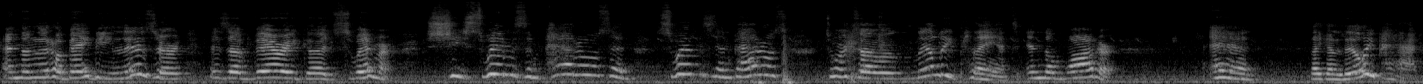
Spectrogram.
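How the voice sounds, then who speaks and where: Woman playing a gentle grandmother, high-pitched, expressive children's storytelling, lingering repeated words, faint background noise. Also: slow pace, distant mic, low-quality recording. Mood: excited concern. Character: sweet gentle old granny telling a children's story.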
